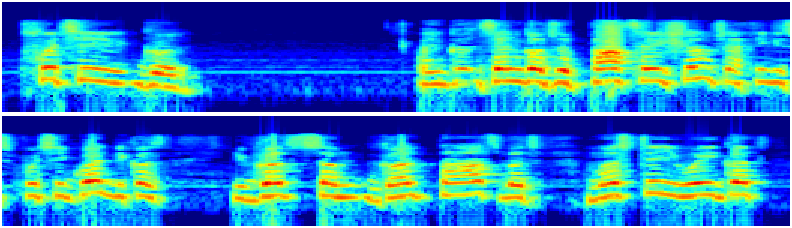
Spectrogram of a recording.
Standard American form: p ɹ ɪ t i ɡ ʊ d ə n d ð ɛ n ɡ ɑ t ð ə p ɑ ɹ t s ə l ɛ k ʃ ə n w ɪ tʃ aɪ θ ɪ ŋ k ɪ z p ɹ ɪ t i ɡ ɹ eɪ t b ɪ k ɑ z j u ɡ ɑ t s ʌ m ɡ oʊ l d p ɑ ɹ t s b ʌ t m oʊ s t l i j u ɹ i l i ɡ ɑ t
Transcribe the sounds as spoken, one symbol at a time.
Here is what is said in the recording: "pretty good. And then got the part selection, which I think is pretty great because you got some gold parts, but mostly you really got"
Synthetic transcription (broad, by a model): p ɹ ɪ t i ɡ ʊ d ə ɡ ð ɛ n ɡ ɑ t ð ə p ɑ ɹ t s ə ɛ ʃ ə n w ɪ tʃ aɪ θ ɪ ŋ k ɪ s p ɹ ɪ t i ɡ eɪ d b ɪ k ɑ z j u ɡ ɑ t s ʌ m ɡ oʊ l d p ɑ ɹ t s b ʌ t m oʊ s t l i j u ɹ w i ɡ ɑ t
